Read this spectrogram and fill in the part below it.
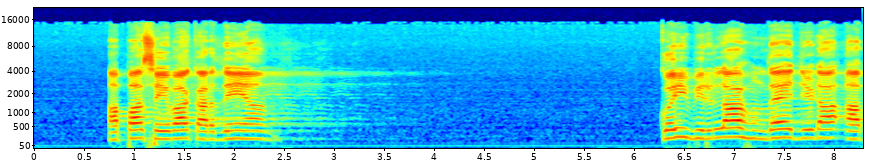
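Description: A man sings through a microphone in long, drawn-out phrases with a pause between them.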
